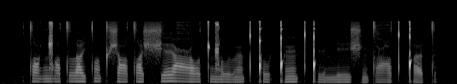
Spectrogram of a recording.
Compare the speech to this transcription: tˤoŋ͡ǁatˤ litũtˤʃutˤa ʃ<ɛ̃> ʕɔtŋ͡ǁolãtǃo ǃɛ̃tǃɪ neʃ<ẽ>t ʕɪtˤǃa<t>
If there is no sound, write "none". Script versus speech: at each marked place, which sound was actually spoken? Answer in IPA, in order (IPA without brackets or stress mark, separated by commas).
ɛ, ẽ, t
